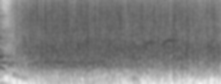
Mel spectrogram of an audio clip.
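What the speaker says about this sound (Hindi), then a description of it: "तो हो जाए जोरदार तालियां" Loud, dense applause from a comedy show studio audience rises quickly and holds steady as a continuous roar of many hands clapping together.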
